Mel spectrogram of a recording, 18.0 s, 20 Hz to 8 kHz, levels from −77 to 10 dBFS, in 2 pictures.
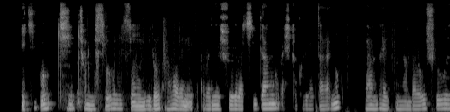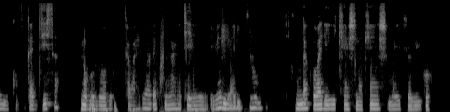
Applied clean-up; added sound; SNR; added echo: neural mask model DeepFilterNet 3.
